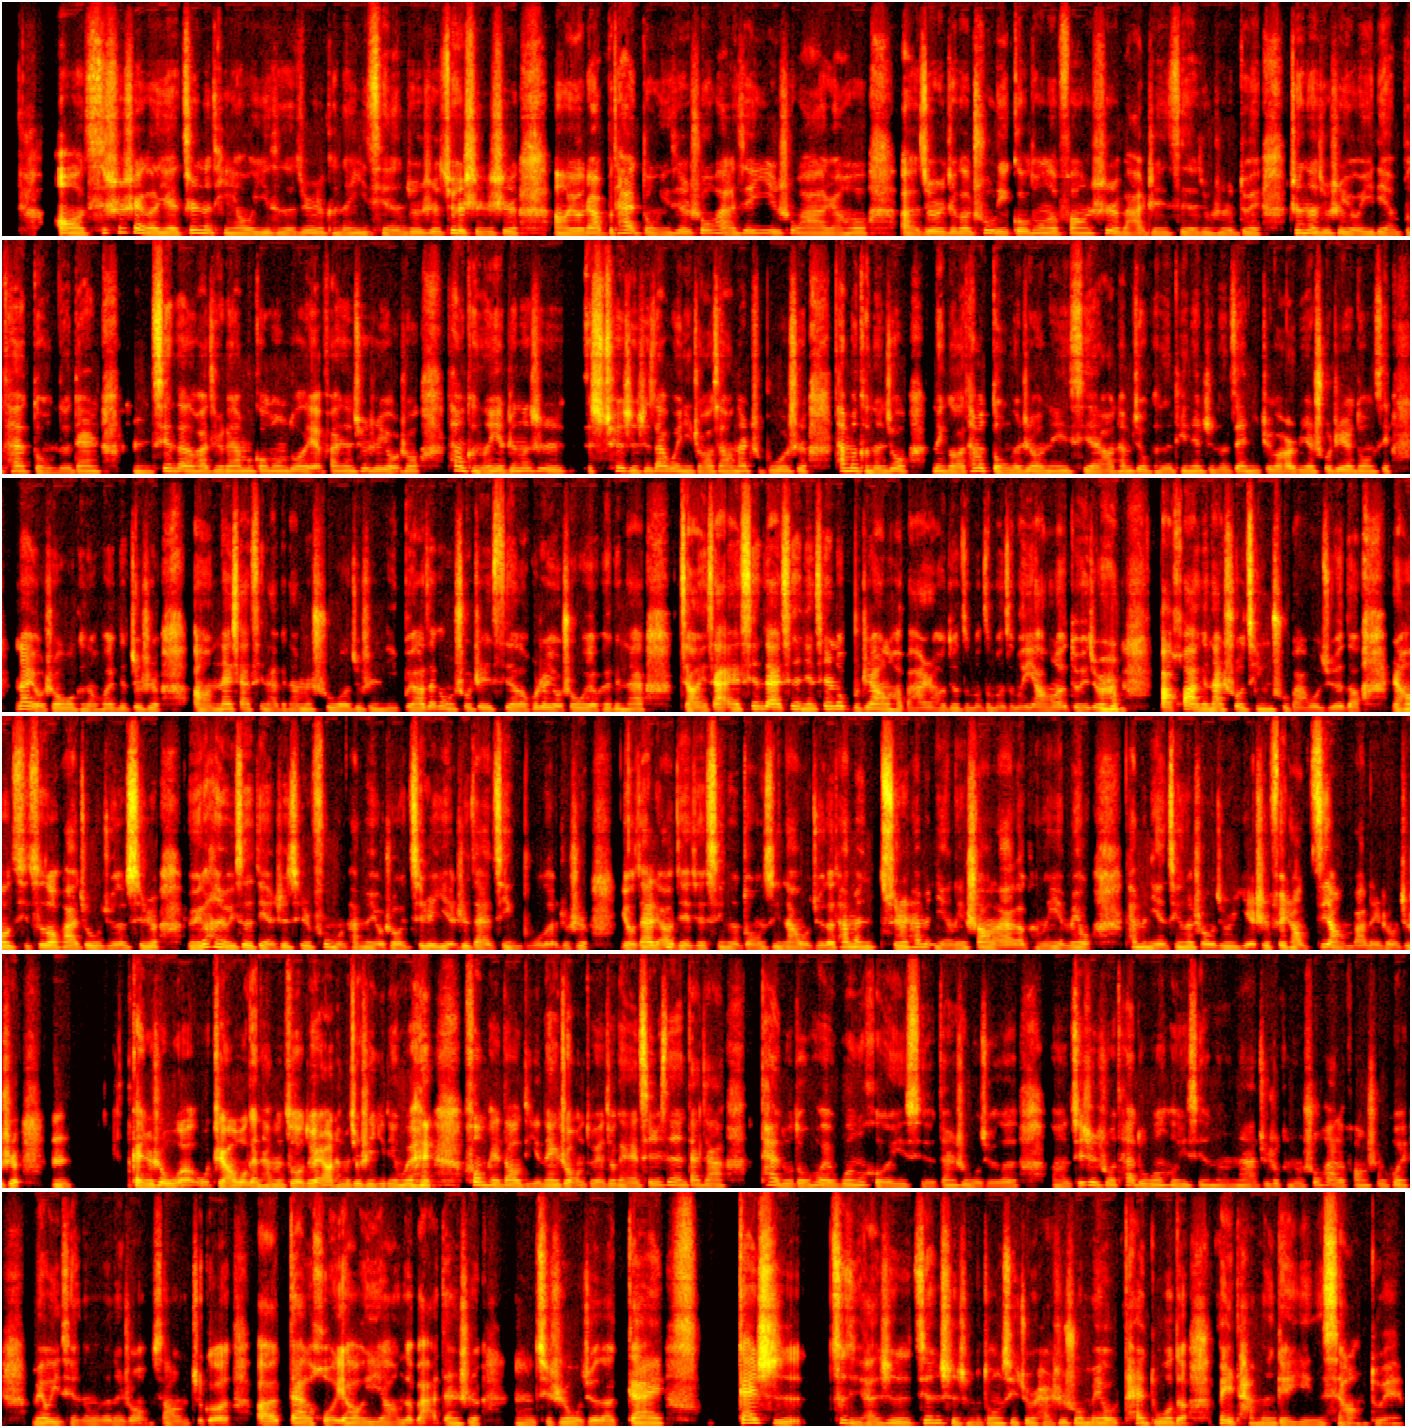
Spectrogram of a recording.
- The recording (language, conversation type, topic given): Chinese, podcast, 你平时如何在回应别人的期待和坚持自己的愿望之间找到平衡？
- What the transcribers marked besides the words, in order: laughing while speaking: "就是"; other background noise; laughing while speaking: "一定会"; teeth sucking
